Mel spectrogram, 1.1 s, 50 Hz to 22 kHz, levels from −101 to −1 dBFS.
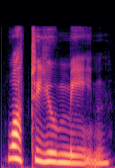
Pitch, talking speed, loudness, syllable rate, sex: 205 Hz, 210 wpm, -17 LUFS, 4.0 syllables/s, female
